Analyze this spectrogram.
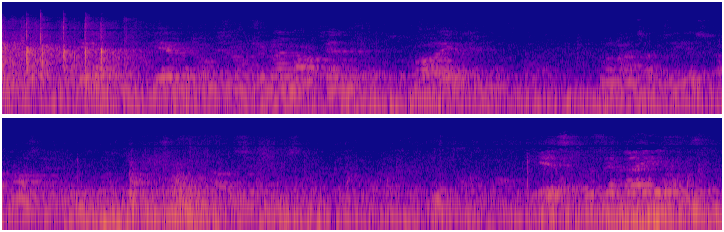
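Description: A man speaks calmly in an echoing hall.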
